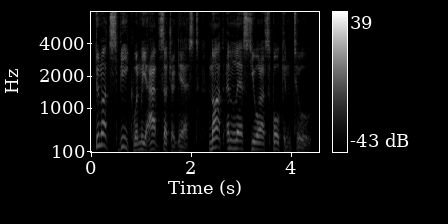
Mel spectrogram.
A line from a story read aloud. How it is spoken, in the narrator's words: the master said sternly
